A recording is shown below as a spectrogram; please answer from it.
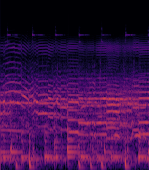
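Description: Traditional muay thai ringside music (sarama): a reedy, nasal pi java oboe melody over a steady drum beat of about three strokes a second.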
